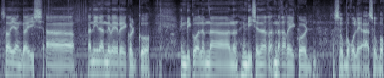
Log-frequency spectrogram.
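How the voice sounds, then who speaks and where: Noticeable background noise sits behind a man with a fairly low pitch. He keeps a moderate pace, very even loudness and fairly even intonation. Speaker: vlogger. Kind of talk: casual vlog, unboxing and mic test. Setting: at home, cooking. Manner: soft-spoken; halting.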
